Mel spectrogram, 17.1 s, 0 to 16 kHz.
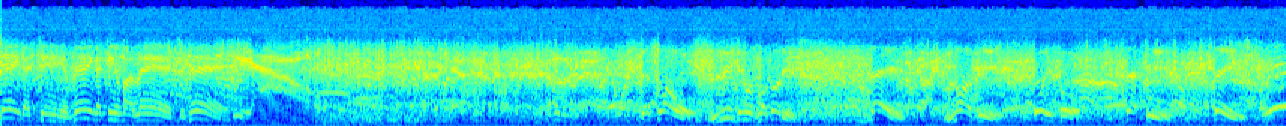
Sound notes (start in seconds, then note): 0.1 meows; 8.2 engines Revving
